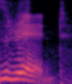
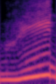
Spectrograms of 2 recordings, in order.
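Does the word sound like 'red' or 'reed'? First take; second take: red; reed. First: The vowel is short, like in 'red'. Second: The vowel is long, like in 'reed'. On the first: It is the past participle form. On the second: It is the base form of the verb.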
